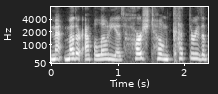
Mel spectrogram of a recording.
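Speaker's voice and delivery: plain reading voice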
